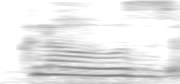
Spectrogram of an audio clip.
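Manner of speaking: "كلوز" in one syllable, s voiced as z; correct pronunciation. Shown as a demonstration. Teacher shows it one last time, correctly pronounced "كلوز". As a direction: finish "كلوز" on z with a slight smile. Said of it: "وفي الاخر ابتسامة خفيفة".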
